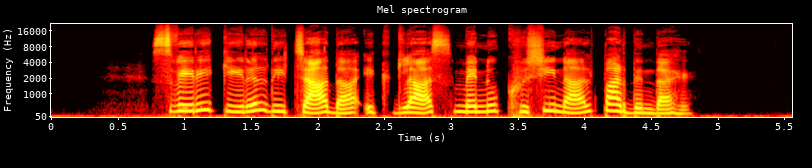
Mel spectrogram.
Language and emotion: Punjabi, happy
